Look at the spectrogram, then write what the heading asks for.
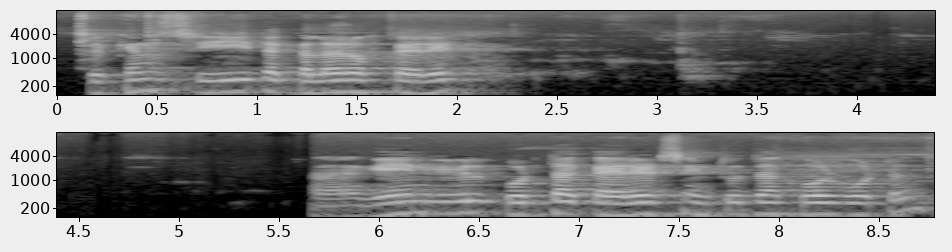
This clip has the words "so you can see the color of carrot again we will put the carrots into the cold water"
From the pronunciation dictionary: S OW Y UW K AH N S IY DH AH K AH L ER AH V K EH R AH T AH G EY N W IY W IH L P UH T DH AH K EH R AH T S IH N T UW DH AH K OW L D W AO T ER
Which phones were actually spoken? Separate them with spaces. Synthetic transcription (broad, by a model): Y UW K AH N S IY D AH K AH L ER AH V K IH R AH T AH G EY N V IY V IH L P UH T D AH K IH R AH T S IH N T UW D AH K OW D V AO T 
